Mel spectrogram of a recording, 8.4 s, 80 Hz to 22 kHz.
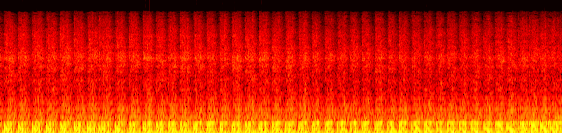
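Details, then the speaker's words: Mazda RX-7 FC3S rotary with Haltech Elite 1500 ECU, factory BAC idle air control valve at 33 Hz, stall offset 500: just after start the engine idles high and revs up with a rhythmic surge of two or three pulses a second, the valve audibly pulsing. "Okay, so you can still hear the idle air control valve pulsing, so I'm going to go ahead and shut off the ECU for now. What we do know is that that immediately allowed us to start up and maintain an idle, but it was revving up."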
